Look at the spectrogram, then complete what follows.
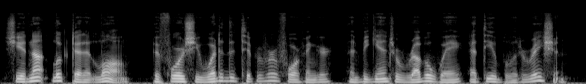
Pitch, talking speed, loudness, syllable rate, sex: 125 Hz, 235 wpm, -20 LUFS, 6.8 syllables/s, male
